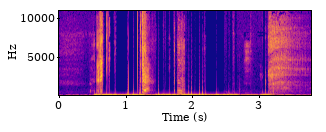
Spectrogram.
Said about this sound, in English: That sneeze hurt.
